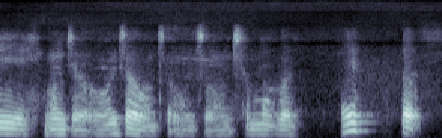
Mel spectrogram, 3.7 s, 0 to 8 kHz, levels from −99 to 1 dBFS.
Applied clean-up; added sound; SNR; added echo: neural mask model Resemble Enhance denoiser.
